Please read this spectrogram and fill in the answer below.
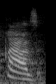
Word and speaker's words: casa: Eu estou chamando, eu faço de conta que alguém se chama casa.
